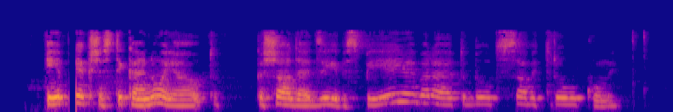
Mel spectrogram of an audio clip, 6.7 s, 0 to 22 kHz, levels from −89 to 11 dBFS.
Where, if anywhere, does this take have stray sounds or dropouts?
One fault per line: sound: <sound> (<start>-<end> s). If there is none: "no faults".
sound: dropout (0.7-0.8 s)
